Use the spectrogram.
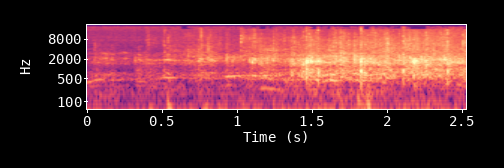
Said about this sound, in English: Why are you clapping for him? He stood here. I did all the talking. Oh, that was for me.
